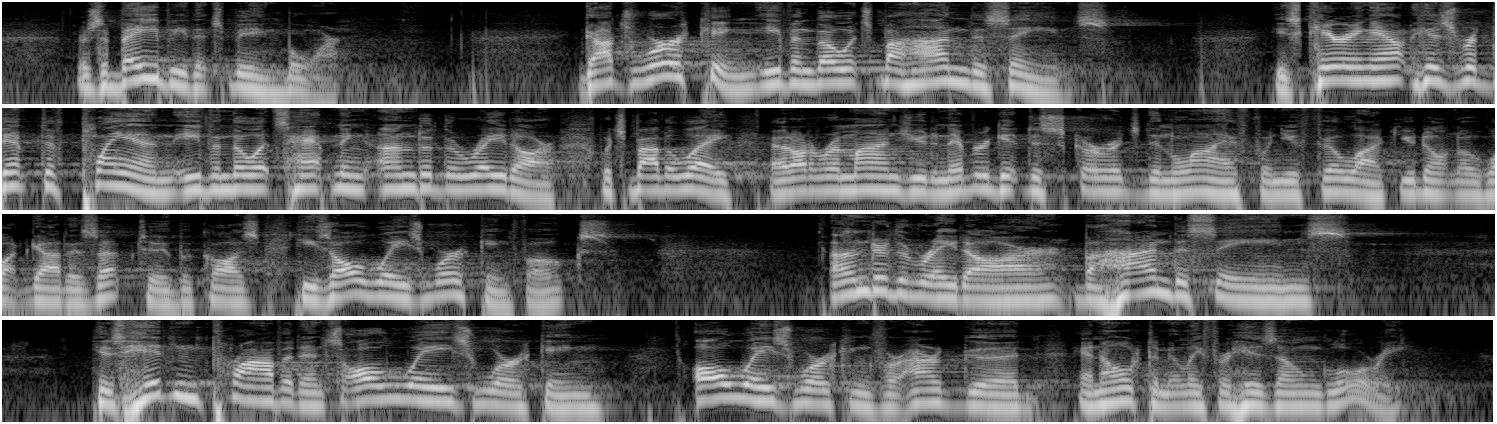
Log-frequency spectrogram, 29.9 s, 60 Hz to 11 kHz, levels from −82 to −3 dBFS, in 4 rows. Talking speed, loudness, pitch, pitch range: 165 wpm, -23 LUFS, 150 Hz, 130-175 Hz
